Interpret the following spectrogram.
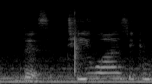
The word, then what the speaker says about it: Tiwaz: Tiwaz, you can pronounce it, but T can be pronounced like Tuesday. Tiwaz, you know, Tuesday. So it all depends on how you pronounce it.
